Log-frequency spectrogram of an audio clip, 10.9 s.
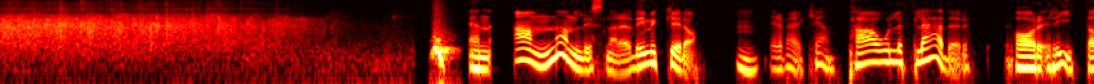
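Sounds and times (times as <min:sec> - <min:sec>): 
applause: 0:00.0 - 0:04.1
speech: 0:04.7 - 0:10.9.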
